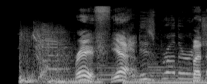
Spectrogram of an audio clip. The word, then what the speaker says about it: Ralph: easy yeah ray finds first name is spelled like Ralph but pronounced yeah Rafe Rafe yeah it is brother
